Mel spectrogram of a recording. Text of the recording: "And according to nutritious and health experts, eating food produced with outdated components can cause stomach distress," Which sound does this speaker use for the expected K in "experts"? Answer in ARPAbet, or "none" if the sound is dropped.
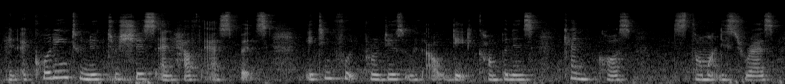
none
